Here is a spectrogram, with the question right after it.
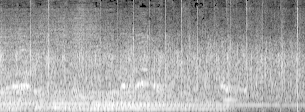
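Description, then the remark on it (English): A large audience bursts into sustained, dense applause, with crowd voices and a low steady hum mixed underneath throughout. “I think we got something to clap about.”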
